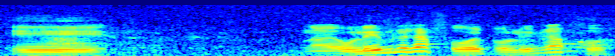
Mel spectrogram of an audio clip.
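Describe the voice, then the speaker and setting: A man with a Brazilian Portuguese accent teaching a grammar video lesson. He is animated, repeats drills aloud and drops jokey asides. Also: medium pitch, normal speed, poor audio.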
